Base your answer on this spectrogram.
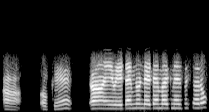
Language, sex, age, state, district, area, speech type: Telugu, female, 45-60, Andhra Pradesh, Visakhapatnam, urban, conversation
